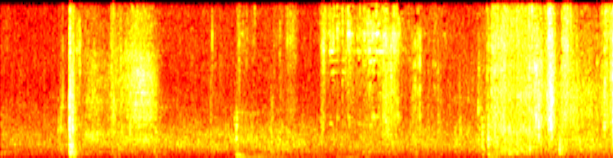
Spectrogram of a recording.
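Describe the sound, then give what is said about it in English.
Keys are dropped and picked up by a woman walking unsteadily toward a building: a sharp metallic clink, faint rattling, then renewed light jingling near the end, all quiet over a low background hum. “She drops her keys, slowly picks them up,”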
